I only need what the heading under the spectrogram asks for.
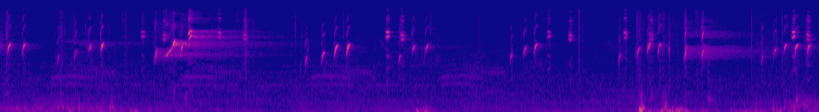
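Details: Goldfinch song meant to stir a goldfinch into singing: bursts of rapid, bright twittering and chirps with short buzzy, nasal trills, separated by brief pauses, with faint low thumps in the background.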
